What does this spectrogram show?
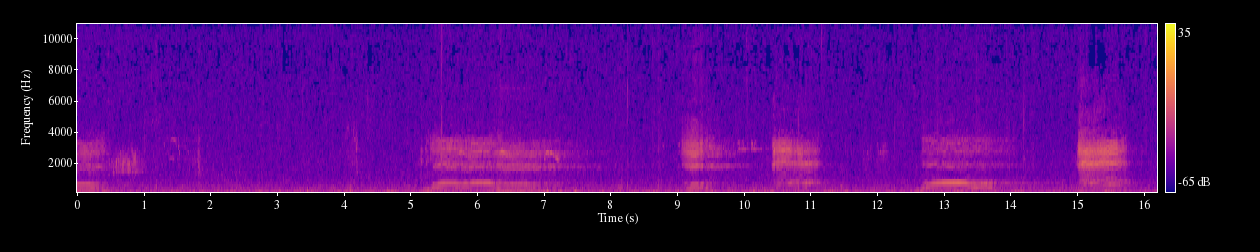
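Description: Sheep bleating in wavering, nasal baas, several calls spaced a few seconds apart.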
